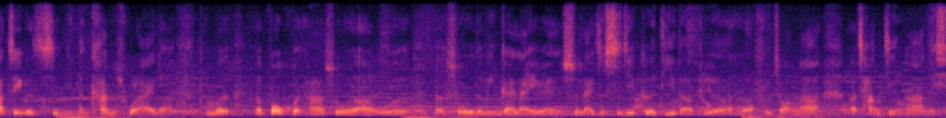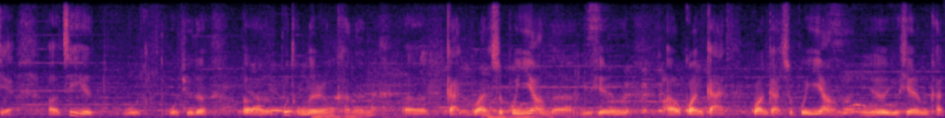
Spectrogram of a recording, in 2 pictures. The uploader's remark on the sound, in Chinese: 我们在佛罗里达奥兰多的星战全球粉丝大会的现场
